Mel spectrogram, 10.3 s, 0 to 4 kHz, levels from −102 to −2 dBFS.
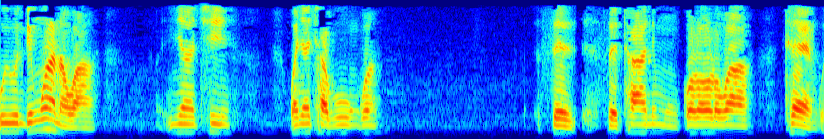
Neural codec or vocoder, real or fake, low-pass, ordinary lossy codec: none; real; 3.6 kHz; MP3, 16 kbps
